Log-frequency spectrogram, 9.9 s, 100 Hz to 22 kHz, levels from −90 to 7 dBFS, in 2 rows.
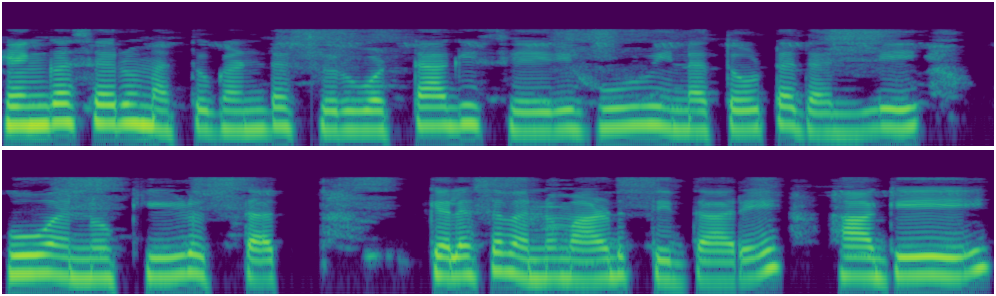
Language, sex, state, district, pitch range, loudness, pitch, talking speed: Kannada, female, Karnataka, Dakshina Kannada, 185-220 Hz, -17 LUFS, 200 Hz, 75 wpm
